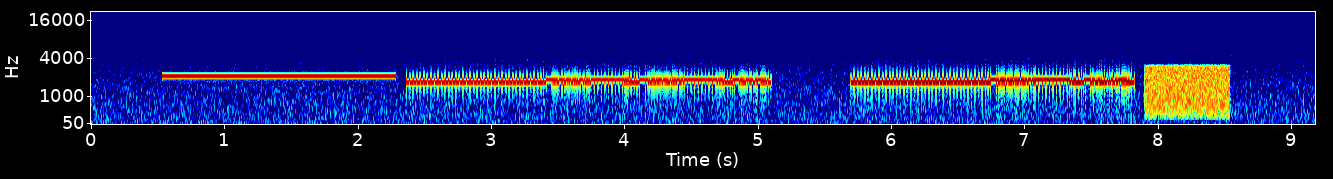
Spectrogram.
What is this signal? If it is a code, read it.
Fax machine handshake, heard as a long tone, a warble and hiss.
